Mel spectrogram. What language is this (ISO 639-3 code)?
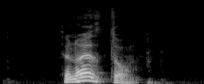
kab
